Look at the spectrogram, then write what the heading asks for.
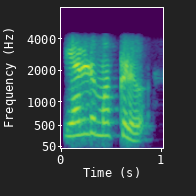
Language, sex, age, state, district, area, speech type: Kannada, female, 60+, Karnataka, Dharwad, rural, conversation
